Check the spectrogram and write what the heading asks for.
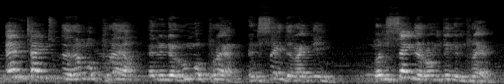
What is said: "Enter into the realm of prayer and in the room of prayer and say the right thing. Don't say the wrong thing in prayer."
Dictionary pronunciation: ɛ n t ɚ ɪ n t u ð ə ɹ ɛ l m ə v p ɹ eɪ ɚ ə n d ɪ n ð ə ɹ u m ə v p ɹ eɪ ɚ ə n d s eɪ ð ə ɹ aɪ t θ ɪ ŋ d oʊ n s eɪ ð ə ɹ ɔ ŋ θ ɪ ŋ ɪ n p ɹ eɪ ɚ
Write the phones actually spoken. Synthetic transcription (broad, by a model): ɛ n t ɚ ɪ t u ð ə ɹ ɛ m ə v p ɹ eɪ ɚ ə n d ɪ n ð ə ɹ u m ə v p ɹ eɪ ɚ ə n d s eɪ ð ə ɹ aɪ t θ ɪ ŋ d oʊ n s eɪ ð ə ɹ ɔ ŋ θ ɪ ŋ ɪ n p ɹ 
